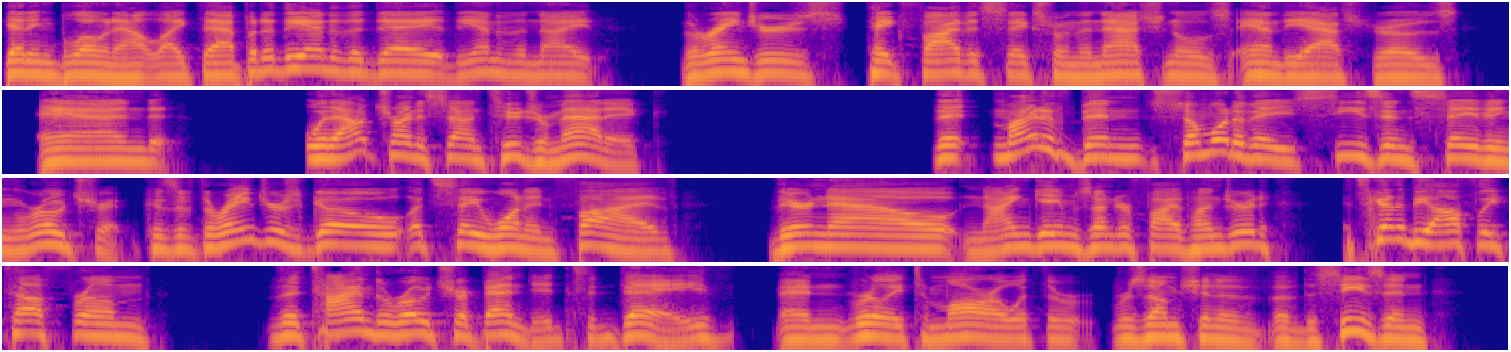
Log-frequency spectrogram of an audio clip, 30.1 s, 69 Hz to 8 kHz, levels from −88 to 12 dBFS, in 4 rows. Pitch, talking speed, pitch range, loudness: 145 Hz, 175 wpm, 130-170 Hz, -18 LUFS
